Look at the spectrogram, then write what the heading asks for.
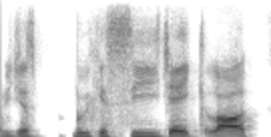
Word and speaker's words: Jake Lockley: When I kind of was hoping like the last, that scene would be just we could see Jake Lock. Is that how you say it? Jake Lockley? Jake Lockley.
